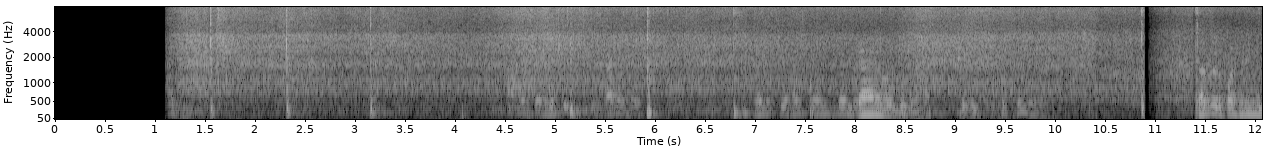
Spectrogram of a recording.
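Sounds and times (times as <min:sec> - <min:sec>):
mushrooms sizzling in hot oil: 0:01.1 - 0:12.0
ladle stirring and knocking on pan: 0:01.5 - 0:03.4, 0:04.0 - 0:07.8.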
